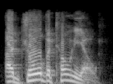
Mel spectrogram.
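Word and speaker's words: Joel Bitonio: I believe Joe, might not be the right pronunciation, but Benito? – Joel Betonio. – Betonio, yes.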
